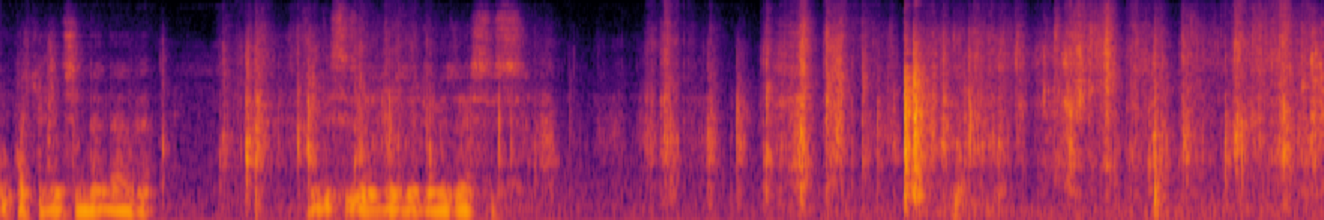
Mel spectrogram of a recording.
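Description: A padded plastic envelope crinkles and rustles as it is handled.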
